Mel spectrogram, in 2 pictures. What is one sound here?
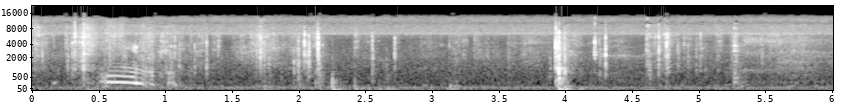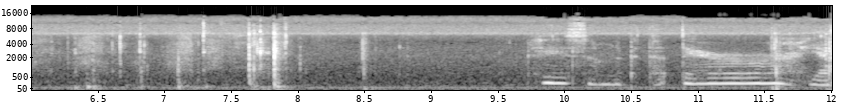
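Paper rustles and crinkles as pages are handled.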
